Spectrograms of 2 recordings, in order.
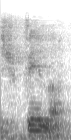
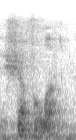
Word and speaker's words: Shephelah: slowly softens out, and we call that the Shpela. Some people say Shephelah, and that's okay. It's not correct, but it's okay. It's easier to pronounce. So Shpela is the way the modern Israelis speak of this area.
